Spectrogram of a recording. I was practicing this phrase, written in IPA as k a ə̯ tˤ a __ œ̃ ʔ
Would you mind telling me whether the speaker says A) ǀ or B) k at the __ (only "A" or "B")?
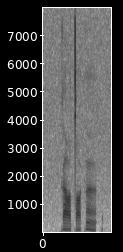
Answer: B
